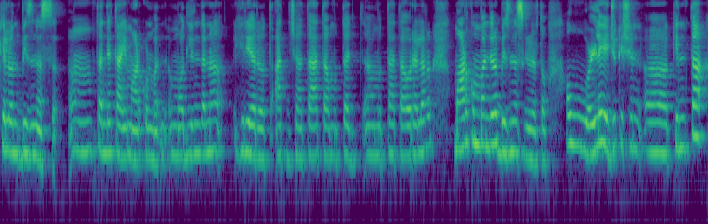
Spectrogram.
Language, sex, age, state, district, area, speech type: Kannada, female, 30-45, Karnataka, Gadag, rural, spontaneous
